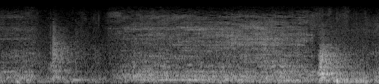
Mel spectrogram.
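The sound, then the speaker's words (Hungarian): A stick of chalk snaps with a sharp, brittle crack during a geometry lesson, followed by a few faint clicks as the pieces roll across a hard surface, over steady background hiss. “Hopp, egy krétát már is összetörtem.”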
